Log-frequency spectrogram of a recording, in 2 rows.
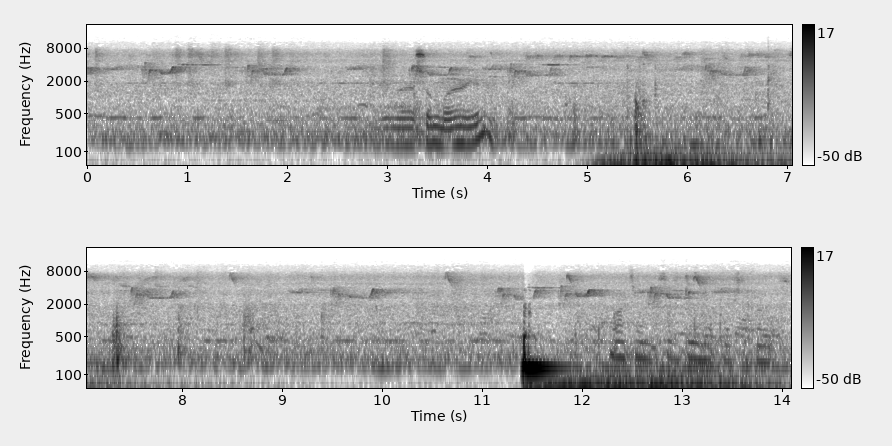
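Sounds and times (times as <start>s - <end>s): background hiss: 0.0s - 14.0s
faint knocks: 11.4s - 14.0s
low rumble: 11.4s - 14.0s.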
